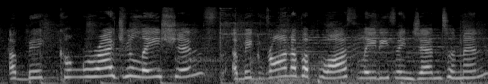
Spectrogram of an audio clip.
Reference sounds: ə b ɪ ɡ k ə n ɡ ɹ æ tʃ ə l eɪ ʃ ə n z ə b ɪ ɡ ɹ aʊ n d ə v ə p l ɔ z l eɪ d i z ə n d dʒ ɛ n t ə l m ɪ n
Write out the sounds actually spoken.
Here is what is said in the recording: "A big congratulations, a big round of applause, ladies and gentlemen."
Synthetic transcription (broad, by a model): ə b ɪ ɡ k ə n ɡ ɹ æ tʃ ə l eɪ ʃ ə n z ə b ɪ ɡ ɹ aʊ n ə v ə p l ɔ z l eɪ d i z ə n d dʒ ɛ n t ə l m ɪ n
